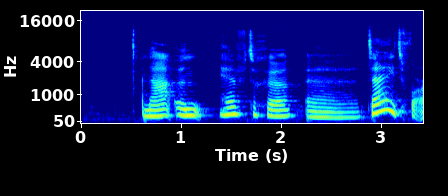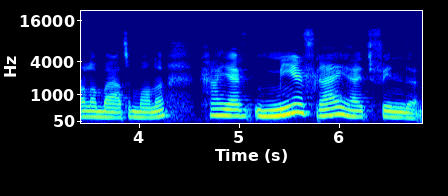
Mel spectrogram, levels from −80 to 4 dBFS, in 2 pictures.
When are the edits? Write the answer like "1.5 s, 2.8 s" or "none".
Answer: 1.4 s, 2.2 s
